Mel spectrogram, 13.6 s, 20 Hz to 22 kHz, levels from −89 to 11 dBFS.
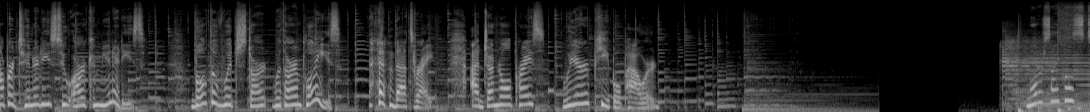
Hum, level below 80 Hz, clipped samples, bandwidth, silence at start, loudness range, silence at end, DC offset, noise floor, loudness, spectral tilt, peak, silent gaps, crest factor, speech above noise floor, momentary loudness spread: none; -48 dBFS; under 0.1%; 19 kHz; 0 s; 18 LU; 0 s; under 0.1%; -84 dBFS; -24 LUFS; -4 dB/octave; -4 dBFS; none; 22 dB; 60 dB; 19 LU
